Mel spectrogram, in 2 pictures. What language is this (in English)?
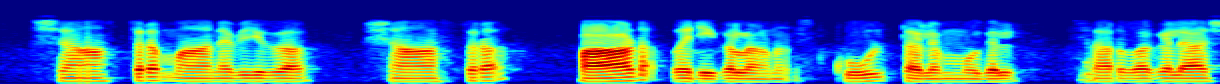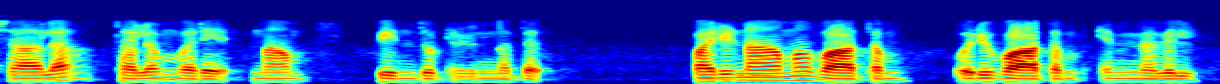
Malayalam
